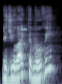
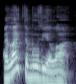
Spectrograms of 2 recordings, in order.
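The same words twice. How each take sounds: First: Movie rising up at the end; yes/no question, rising. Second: Lot falling at the end; falling statement. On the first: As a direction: lift the pitch on movie. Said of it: "because this is a question". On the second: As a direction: let the voice drop on lot. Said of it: "falling intonation". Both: Shown as a demonstration.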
